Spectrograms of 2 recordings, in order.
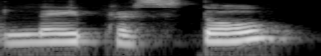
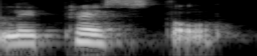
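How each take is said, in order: First: The stress is on the last syllable. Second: The stress is on the first syllable. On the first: The speaker calls it right. "make sure you accent that last O ... I should have said le presto" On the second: The speaker calls it wrong. "not le presto"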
